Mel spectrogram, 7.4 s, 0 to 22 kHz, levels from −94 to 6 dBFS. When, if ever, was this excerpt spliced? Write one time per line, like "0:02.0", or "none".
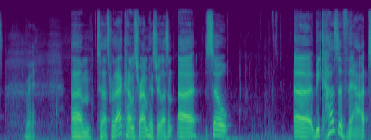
none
